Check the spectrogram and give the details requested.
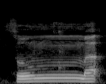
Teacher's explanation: ثم یہاں پر میم مشدد ہے، میم مشدد میں ہمیشہ غنہ ہوتا ہے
